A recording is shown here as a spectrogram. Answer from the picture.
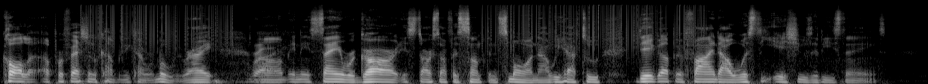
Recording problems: crackling; noticeable; from 1 to 2.5 s and from 5 to 7 s; 15 dB below the speech

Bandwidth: 17 kHz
